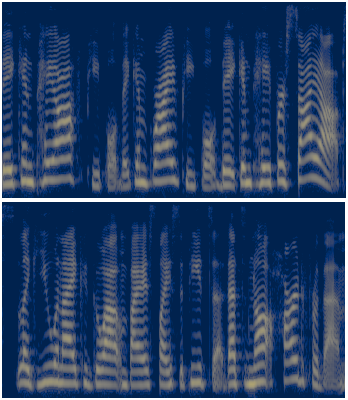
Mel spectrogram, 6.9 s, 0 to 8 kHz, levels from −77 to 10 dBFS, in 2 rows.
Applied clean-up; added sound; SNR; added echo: none; none; none; none.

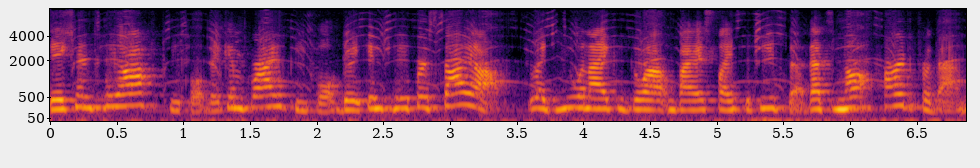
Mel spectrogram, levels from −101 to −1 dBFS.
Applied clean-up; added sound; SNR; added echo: neural separator model SepFormer DNS4.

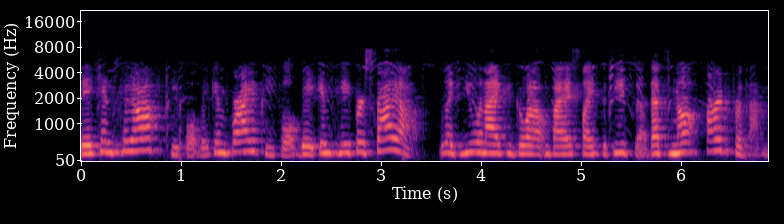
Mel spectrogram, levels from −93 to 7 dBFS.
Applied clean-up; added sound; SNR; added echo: neural mask model DeepFilterNet 3.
